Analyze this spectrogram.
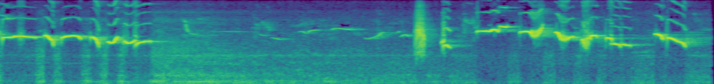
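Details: Oriental magpie-robin (kacer) lure song to prompt singing: a fast repeated string of similar whistled notes, a quiet pause, a sharp burst, then varied rising and falling whistles.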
